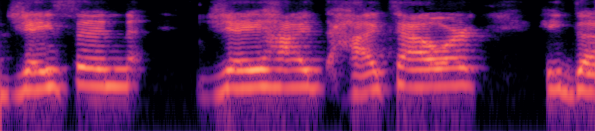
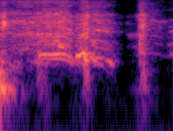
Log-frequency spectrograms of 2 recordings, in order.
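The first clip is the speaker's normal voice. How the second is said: high laugh; 3 dB quieter than usual. Real, not acted. Laughing at book club reply.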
